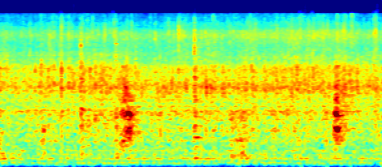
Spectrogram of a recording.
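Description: Half a spoon of ginger garlic paste frying in a pan for paneer bhurji, a steady soft sizzle with occasional spoon stirs and light scrapes, close and fairly quiet, no talk.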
